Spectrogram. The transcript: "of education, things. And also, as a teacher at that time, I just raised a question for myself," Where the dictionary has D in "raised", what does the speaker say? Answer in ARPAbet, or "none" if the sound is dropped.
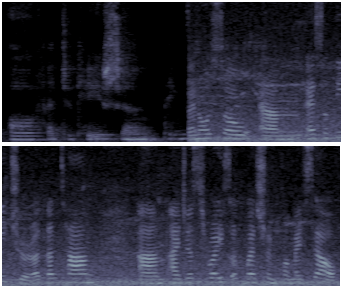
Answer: none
